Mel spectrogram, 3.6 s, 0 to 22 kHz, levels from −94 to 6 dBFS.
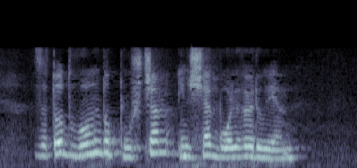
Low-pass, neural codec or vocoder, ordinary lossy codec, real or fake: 10.8 kHz; codec, 24 kHz, 1 kbps, SNAC; AAC, 24 kbps; fake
